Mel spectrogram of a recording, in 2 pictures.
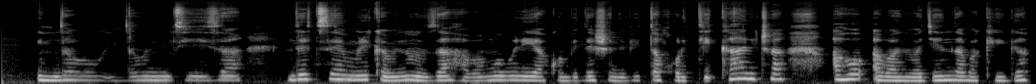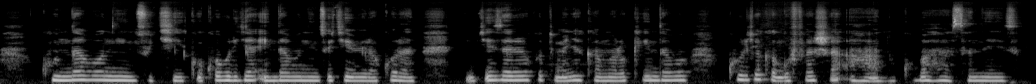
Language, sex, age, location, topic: Kinyarwanda, female, 18-24, Huye, agriculture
